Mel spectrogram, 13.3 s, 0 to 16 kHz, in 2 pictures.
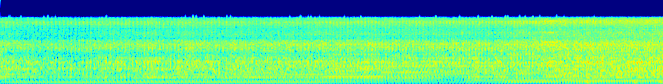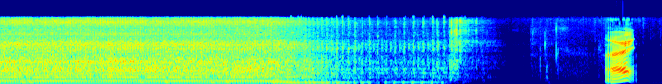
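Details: Kawasaki Bayou 220 ATV, idling right after oil and filter change: small single thumps at steady idle for about ten seconds, then clean shutoff; runs evenly, healthy.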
